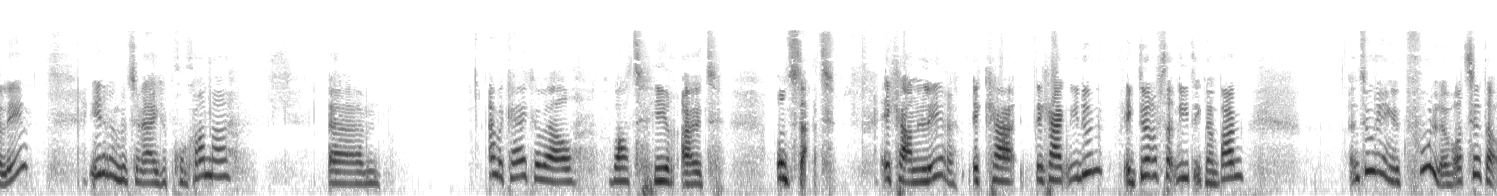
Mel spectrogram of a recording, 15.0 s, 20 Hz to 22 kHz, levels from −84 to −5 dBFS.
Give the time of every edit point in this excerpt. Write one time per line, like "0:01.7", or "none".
0:08.8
